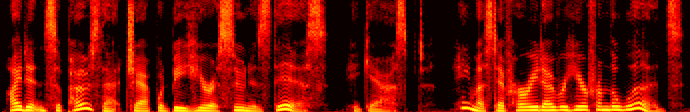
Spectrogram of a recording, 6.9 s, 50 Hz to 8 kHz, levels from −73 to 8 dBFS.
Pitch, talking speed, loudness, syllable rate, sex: 205 Hz, 200 wpm, -18 LUFS, 4.7 syllables/s, female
